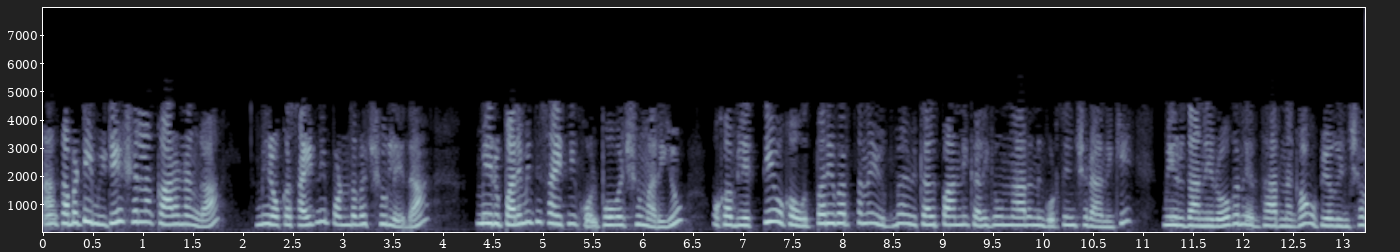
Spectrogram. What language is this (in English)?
Telugu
